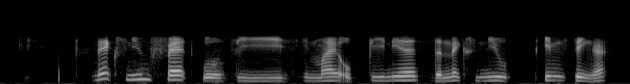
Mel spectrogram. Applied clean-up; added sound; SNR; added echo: neural separator model SepFormer WHAM!.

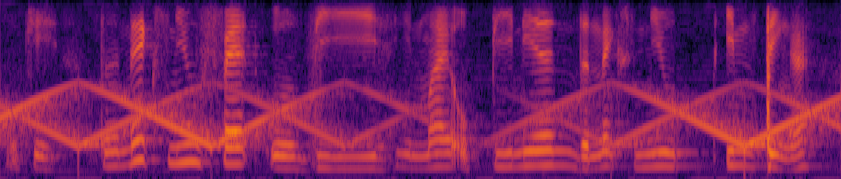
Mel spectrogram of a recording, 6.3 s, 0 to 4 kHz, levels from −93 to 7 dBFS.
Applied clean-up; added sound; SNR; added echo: none; Motor vehicle (road) / Siren; 3 dB; none.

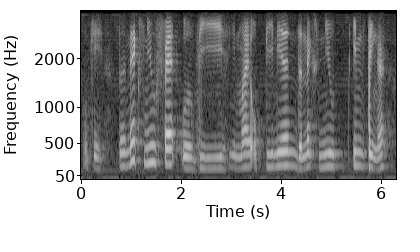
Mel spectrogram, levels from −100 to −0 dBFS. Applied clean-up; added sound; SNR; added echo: none; none; none; none.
